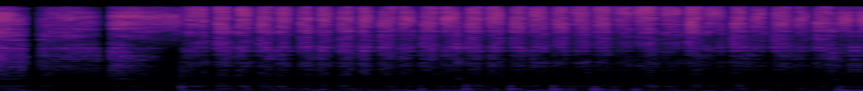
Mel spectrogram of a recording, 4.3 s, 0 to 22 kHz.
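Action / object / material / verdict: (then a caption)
scrape / felt marker on a paper sheet / paper / none. A light-blue marker tip rubs in quick back-and-forth coloring strokes across the top background of a printed paper coloring sheet lying flat. The result is a bright, hissy scratching with a faint low thump on each stroke, settling into a steady rhythm of about 32 short strokes after a few longer rubs at the start.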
